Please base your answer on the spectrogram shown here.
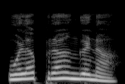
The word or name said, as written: ಒಳಪ್ರಾಂಗಣ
